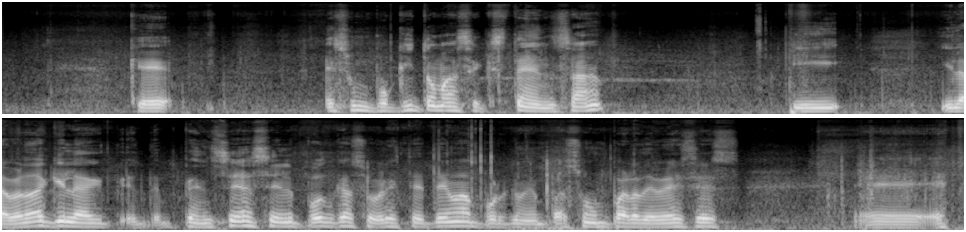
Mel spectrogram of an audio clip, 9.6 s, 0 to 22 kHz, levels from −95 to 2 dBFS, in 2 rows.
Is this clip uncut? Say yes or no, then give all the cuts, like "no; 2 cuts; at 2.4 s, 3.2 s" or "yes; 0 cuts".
yes; 0 cuts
